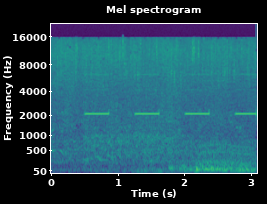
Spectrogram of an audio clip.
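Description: In a bus driving simulator game, a bus sounds steady reversing beeps, four evenly spaced tones over a low engine rumble that swells near the end.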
